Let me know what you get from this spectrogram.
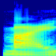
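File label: "mai3", Chinese pinyin, third tone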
